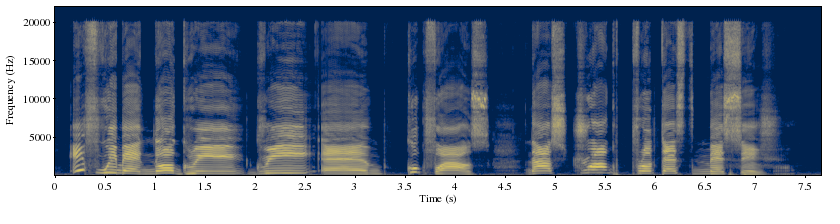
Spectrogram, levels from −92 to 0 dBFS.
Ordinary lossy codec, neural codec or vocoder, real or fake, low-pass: none; none; real; none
